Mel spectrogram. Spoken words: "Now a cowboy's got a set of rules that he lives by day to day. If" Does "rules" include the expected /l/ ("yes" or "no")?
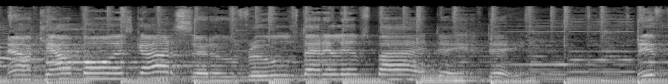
yes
